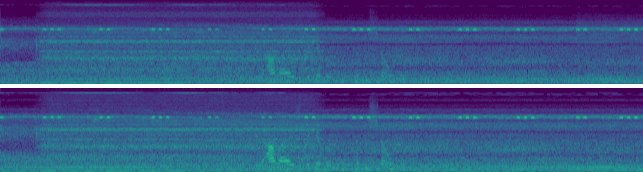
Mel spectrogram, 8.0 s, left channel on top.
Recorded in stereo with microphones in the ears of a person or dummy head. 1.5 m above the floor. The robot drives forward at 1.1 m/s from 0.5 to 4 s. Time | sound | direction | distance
0.0 | an insect | centre (ahead or behind) | ?
3.2 | a man speaking | 20° right (ahead or behind) | ?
